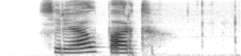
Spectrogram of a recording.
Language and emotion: Russian, neutral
